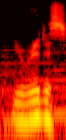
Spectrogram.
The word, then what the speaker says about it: Eurydice: Yeah, Eurydice. A classic opera returns to the Dionysus Theater after 3 years. Tickets priced at 30,000 doll hairs. I just pronounced it wrong. I pronounced it Eurydice. Eurydice is better.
